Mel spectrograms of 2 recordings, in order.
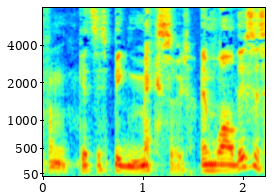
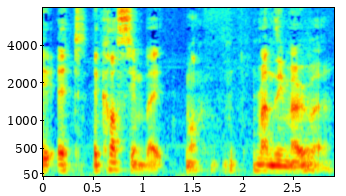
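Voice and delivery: ordinary talk, nothing marked

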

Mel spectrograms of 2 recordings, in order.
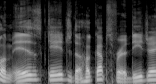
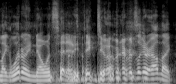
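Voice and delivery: ordinary talk, nothing marked

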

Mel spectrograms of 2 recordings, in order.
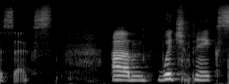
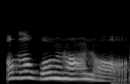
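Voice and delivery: Edward; 4 semitones higher, 4 dB quieter than usual. Retold or imitated. King quoting his abdication broadcast, mock posh British accent. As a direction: imitate a royal radio address in posh British. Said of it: "Except he says it like".

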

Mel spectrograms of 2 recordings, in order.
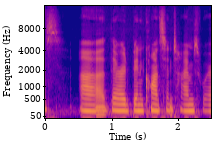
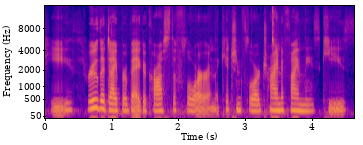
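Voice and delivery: ordinary talk

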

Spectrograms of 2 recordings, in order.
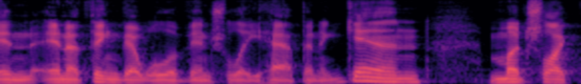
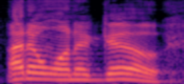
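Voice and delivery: mock pleading; 11 semitones higher, 6 dB louder, faster than usual. Victim pleading in wicker man.

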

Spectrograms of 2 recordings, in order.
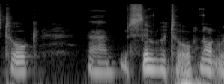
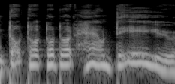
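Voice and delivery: lightly mocking an angry young speaker; imitating Greta Thunberg; 7 semitones higher than usual. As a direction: parody her repeated indignant refrain. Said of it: "And she'd say".

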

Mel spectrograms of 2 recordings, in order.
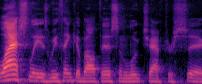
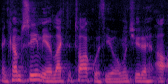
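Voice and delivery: ordinary delivery

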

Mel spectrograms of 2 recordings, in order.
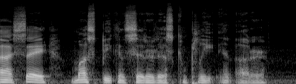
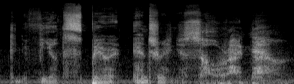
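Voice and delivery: soft, lower, whispery mock-spiritual murmur; hushed prophet; 6 semitones lower, 6 dB quieter than usual. Stone Prophet to his listeners about the spirit, hushed. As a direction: whisper it like a mystical invitation.

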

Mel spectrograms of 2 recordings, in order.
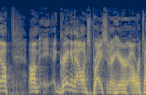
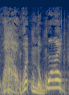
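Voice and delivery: mock amazement; 8 semitones higher, slower than usual. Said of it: "They're like".

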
